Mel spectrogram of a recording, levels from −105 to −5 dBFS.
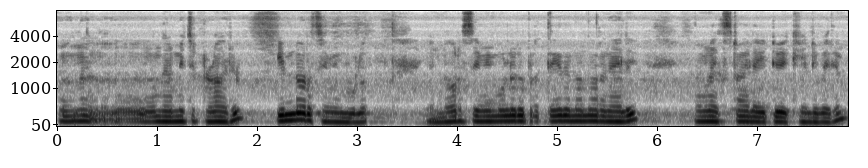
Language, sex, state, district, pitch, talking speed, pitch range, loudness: Malayalam, male, Kerala, Kozhikode, 130 Hz, 130 wpm, 125-140 Hz, -16 LUFS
